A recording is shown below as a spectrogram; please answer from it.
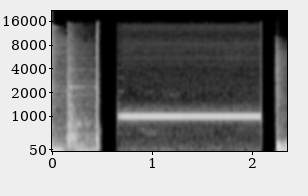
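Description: Electronic dance music with a deep kick drum breaks off about half a second in. After a brief gap, one steady, pure test-tone beep sounds: the tone that goes with TV colour bars.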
